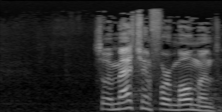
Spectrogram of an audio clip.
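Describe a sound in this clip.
A man speaks with animation into a microphone in a large room.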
